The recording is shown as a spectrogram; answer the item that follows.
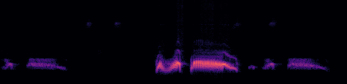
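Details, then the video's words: Spotted dove used as a decoy for wild doves: soft falling coos, a pause, then a loud double coo and a long pulsing note, followed by quieter trailing coos. "Tiếng Chim Cu Mồi Gáy Hay, Mở Lên Kích Bổi Cực Nhạy"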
